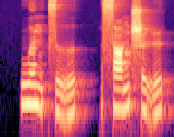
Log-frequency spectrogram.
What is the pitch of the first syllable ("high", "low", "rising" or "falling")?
falling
